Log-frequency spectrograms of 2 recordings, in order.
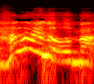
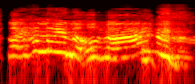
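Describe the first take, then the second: First: Loud, higher greeting with a hint of Liverpool accent; a quick, hesitant Scouse try before backing out; half-hearted Liverpool accent. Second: Much higher, louder Scouse greeting, breaking into laughter; hammed-up Liverpool accent. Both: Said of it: "not even gonna do the Liverpool accent".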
